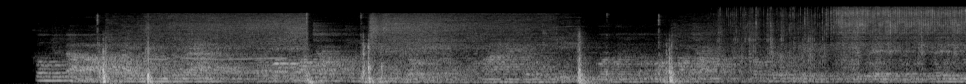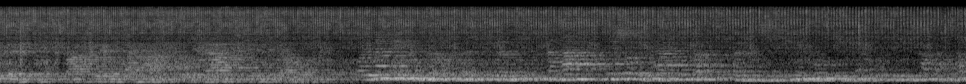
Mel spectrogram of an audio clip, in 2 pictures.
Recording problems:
room echo; strong; dies away in 2.2 s
off-mic speech; far
traffic noise; very loud; throughout; 1 dB above the speech

